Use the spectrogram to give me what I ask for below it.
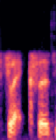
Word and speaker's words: flaccid: Is flaccid actually pronounced flaccid? – It is flaccid, yes.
